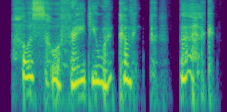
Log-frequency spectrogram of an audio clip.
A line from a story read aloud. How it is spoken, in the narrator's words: she sobbed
